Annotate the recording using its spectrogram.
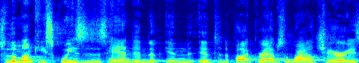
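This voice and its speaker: A man's fairly high voice at a fairly quick pace, with lively intonation. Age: 60s. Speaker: keynote speaker and author. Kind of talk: keynote speech. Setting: conference stage with audience. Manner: fast.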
